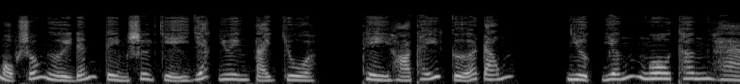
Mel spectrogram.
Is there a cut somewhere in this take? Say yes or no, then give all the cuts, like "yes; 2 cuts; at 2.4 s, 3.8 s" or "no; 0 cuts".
yes; 1 cut; at 5.5 s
